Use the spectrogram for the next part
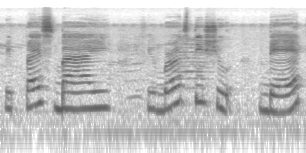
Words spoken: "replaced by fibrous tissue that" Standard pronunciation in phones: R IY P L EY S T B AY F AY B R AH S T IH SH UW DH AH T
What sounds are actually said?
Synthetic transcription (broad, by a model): R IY P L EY S B AY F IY B AH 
